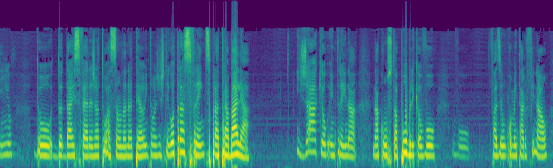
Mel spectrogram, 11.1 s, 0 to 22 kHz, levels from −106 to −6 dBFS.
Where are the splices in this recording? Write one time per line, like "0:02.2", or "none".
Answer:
none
